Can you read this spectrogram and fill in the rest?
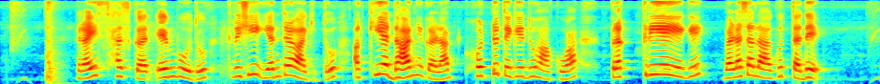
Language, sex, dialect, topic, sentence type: Kannada, female, Coastal/Dakshin, agriculture, statement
